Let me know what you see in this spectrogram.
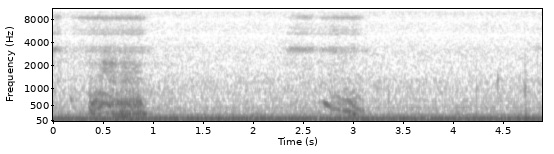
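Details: Loud snoring during sleep: two short snorting snores over a steady low room hum.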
